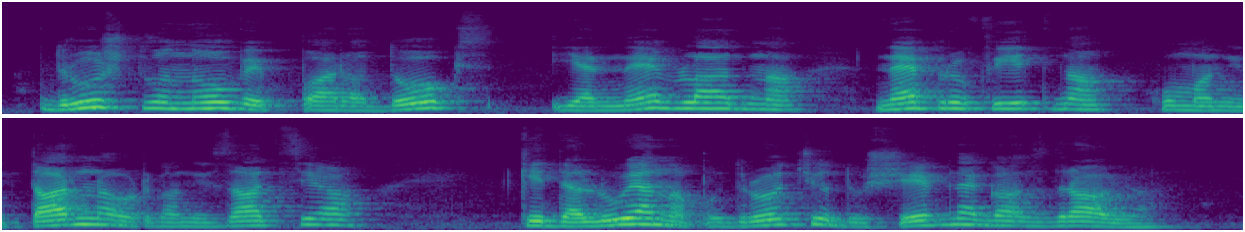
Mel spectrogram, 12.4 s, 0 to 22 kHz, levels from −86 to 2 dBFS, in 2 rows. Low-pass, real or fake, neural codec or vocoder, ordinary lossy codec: 19.8 kHz; real; none; MP3, 64 kbps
